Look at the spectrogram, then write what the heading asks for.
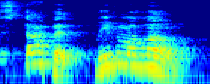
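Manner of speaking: high, firm stop it; showing how she told the lady off; mock firm demand. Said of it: "I said it like this".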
